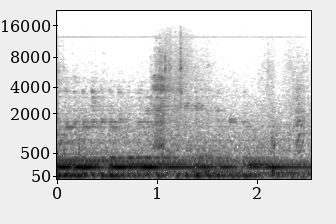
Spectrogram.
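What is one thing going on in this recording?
Steam hisses from a vent.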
